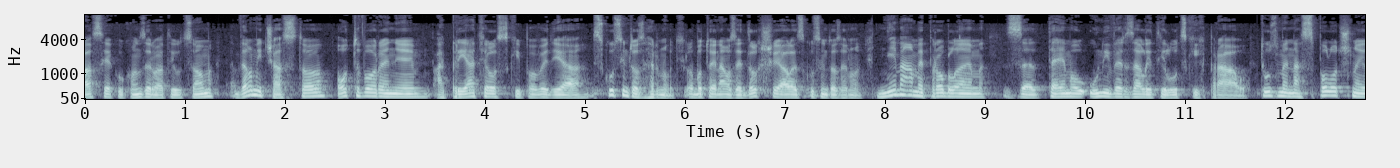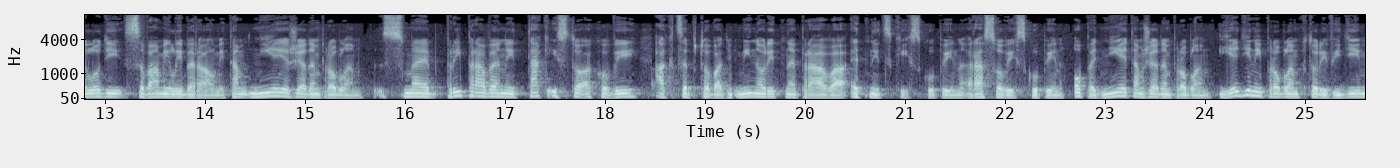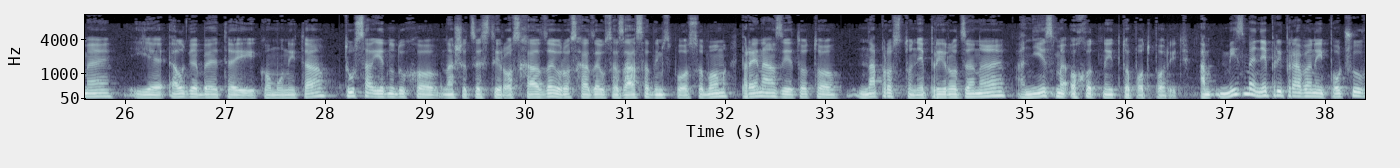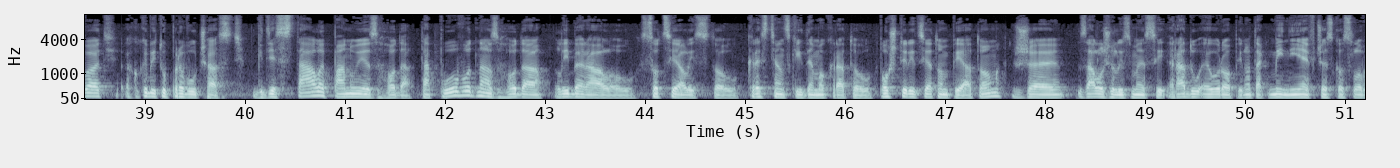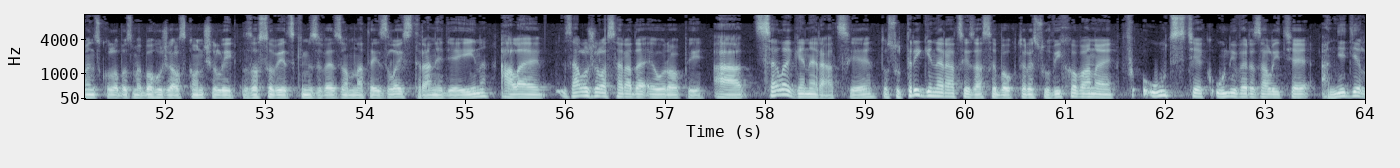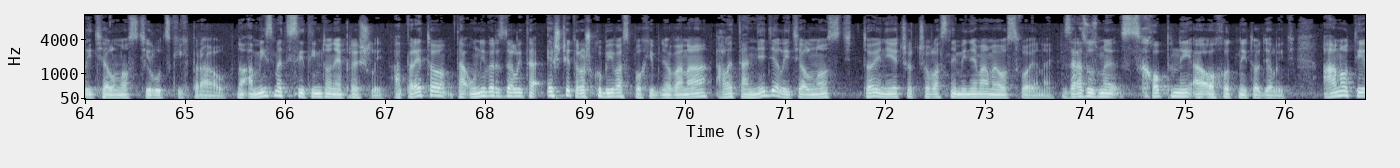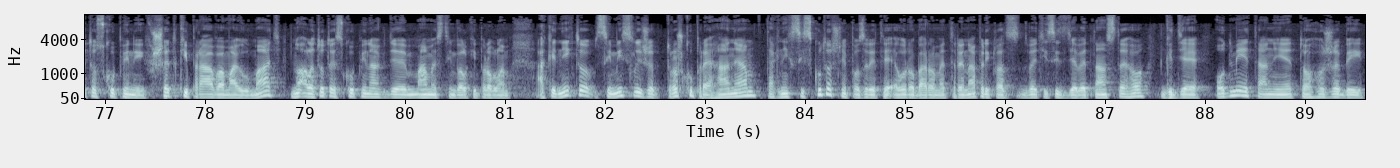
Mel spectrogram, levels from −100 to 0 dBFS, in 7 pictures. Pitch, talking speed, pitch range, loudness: 105 Hz, 155 wpm, 95-120 Hz, -19 LUFS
